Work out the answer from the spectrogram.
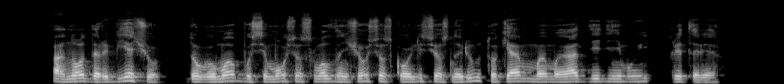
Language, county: Lithuanian, Kaunas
